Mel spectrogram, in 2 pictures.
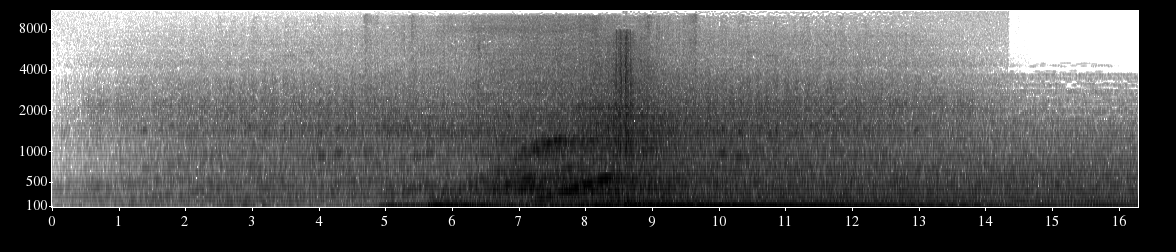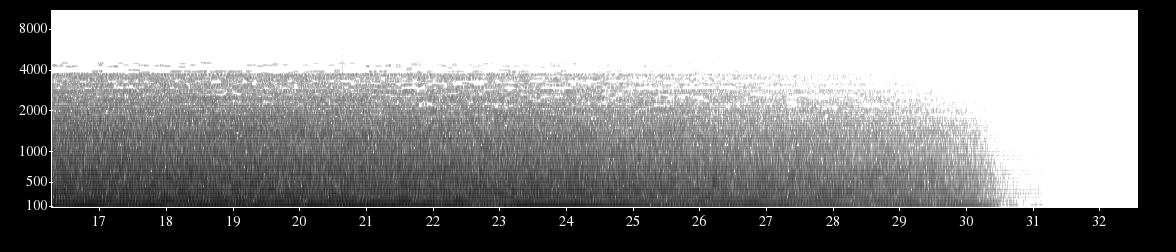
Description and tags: Wrap it up (Full)
Single hit cinematic with break climax and build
